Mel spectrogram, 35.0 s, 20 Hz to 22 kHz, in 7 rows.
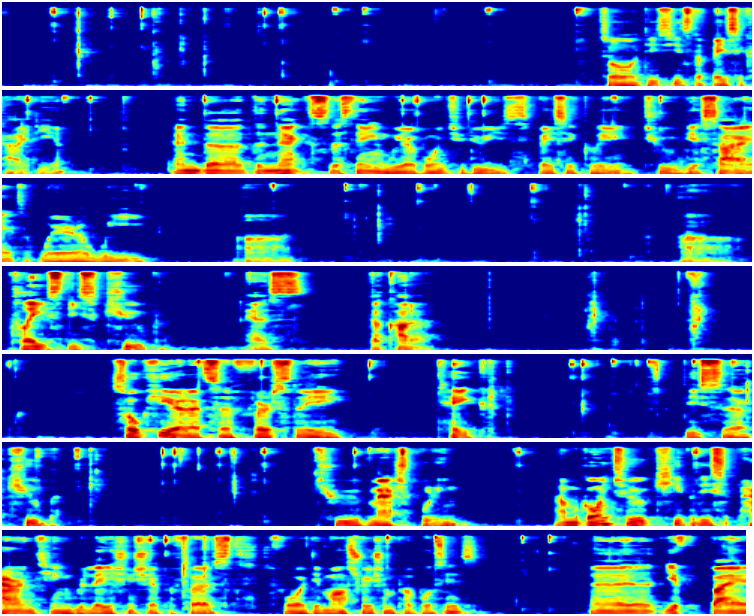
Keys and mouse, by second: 0.0-0.4 drag, 0.8 shift+click, 2.3 middle drag, 3.3-4.0 drag, 4.6 middle click, 5.5 drag, 6.4-6.9 drag, 7.0 g, 8.2 click, 9.1-9.5 middle drag, 11.9-12.4 middle drag, 12.6-13.9 d, 12.9 click, 19.4 ctrl+alt+shift+w, 19.6 ctrl+alt+shift+q, 21.4-21.9 drag, 22.7 click, 23.3 g, 24.2 middle click, 24.7 middle click, 25.0 d, 25.3 click, 25.6 d, 26.2 drag, 26.5-26.8 drag, 27.4-27.8 drag, 28.5 click, 31.0 click, 31.3 x, 32.6-33.0 drag, 33.7 click.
